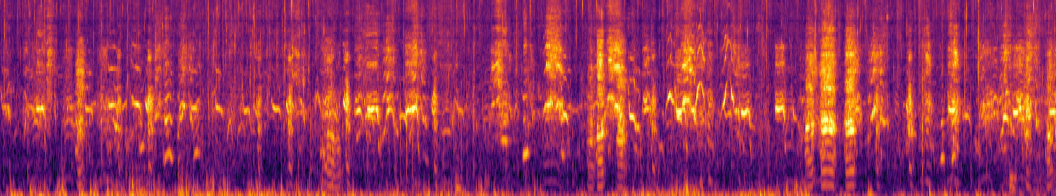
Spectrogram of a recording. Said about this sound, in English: Look at them, right? Little ducks in water.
